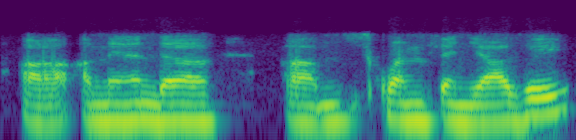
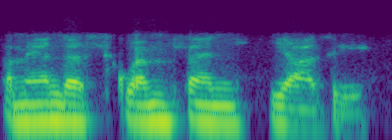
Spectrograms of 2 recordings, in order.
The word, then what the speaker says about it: Squemfen-Yazi: that we do have Amanda Squemfen-Yazi. And Amanda, please tell me if I pronounce that right. It's Amanda Squemfen-Yazi. Yes, that's correct.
